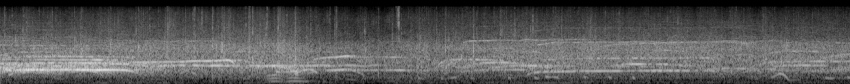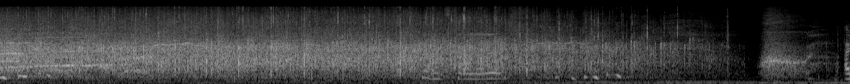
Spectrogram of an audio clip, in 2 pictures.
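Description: A crowd applauds in a large hall, then the applause fades.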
